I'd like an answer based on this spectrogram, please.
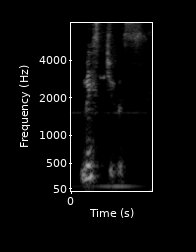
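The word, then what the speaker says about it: mischievous: सब कहीं कितने सारे वॉवल्स हैं तो कितने सारे सिलेबस है, नो, 3 सिलेबस। मिस्चीवियस, मिस्चीवियस, और तीनों ही बहुत ही शॉर्ट हैं, लॉन्ग नहीं है, मिस्चीवियस, ओके।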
